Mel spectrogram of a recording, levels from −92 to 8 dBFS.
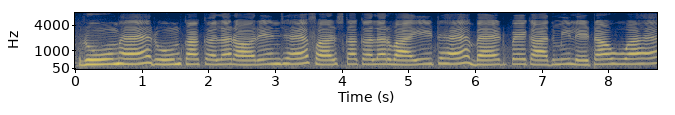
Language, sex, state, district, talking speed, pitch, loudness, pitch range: Hindi, female, Punjab, Fazilka, 130 wpm, 265 Hz, -14 LUFS, 250-275 Hz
